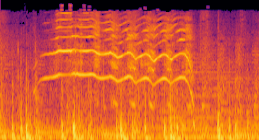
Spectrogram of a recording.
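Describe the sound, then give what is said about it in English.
A horse whinnies loudly, its high wavering neigh rising and falling over about a second, while hooves clip-clop steadily underneath and continue after the call fades: Deputy Sheriff Logue's horse, saddled in the courthouse yard and ridden off by Ben. “Ben saddled the horse and was off.”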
